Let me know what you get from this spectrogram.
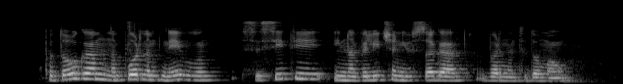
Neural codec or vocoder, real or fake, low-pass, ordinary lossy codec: none; real; none; none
